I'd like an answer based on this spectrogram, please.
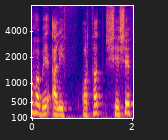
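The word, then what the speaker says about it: ألف: ভুল করে সেটা হচ্ছে আলিফ বলে শেষে প বলে উচ্চারণটা হবে আলিফ অর্থাৎ শেষে ফ আলিফ উপরের দাত যদি নিচের ঠোটের সাথে লাগিয়ে উচ্চারণটা করা হয় তাহলে উচ্চারণটা খুব সুন্দর হবে যেমন আলিফ পরের অক্ষরটা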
